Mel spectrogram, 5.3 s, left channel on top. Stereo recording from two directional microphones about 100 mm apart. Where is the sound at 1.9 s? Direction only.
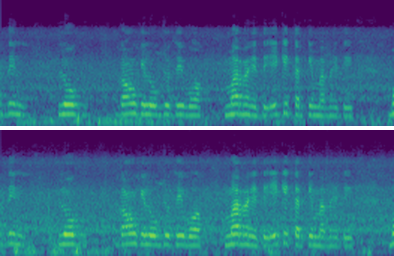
30° left (ahead or behind).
